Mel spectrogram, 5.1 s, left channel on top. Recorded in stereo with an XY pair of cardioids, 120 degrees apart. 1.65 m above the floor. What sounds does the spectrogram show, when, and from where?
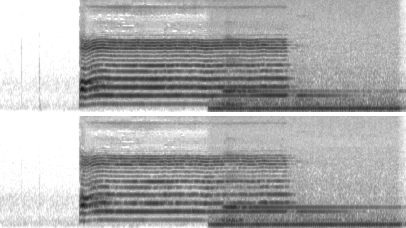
1.0 s singing: 35° left, 0.7 m
2.6 s a doorbell: 30° left, 0.9 m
